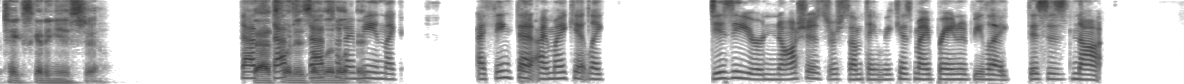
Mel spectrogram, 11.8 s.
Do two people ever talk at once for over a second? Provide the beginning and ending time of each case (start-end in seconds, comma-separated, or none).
2.5-3.7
